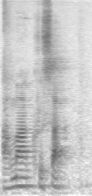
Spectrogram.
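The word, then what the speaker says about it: 天草: 天草这两个字呢，念成阿玛库萨，阿玛库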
